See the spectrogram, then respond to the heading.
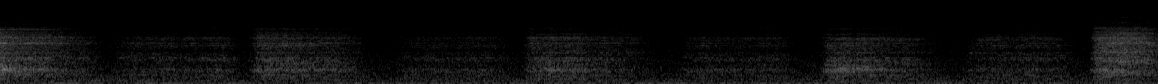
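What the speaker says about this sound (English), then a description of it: "Look back, take 5 deep breaths here." Slow, deep rhythmic breathing during a yoga pose, each long inhale and exhale rising and falling in a steady cycle of about five breaths, close and soft with a breathy, airy texture and no talking.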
